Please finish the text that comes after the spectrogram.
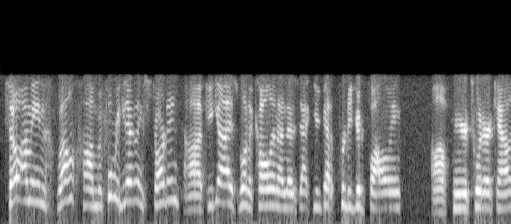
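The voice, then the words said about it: Raspy voice from a cold. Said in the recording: “excuse my voice. I'm coming off of a nice little cold, so if I sound a little raspy”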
